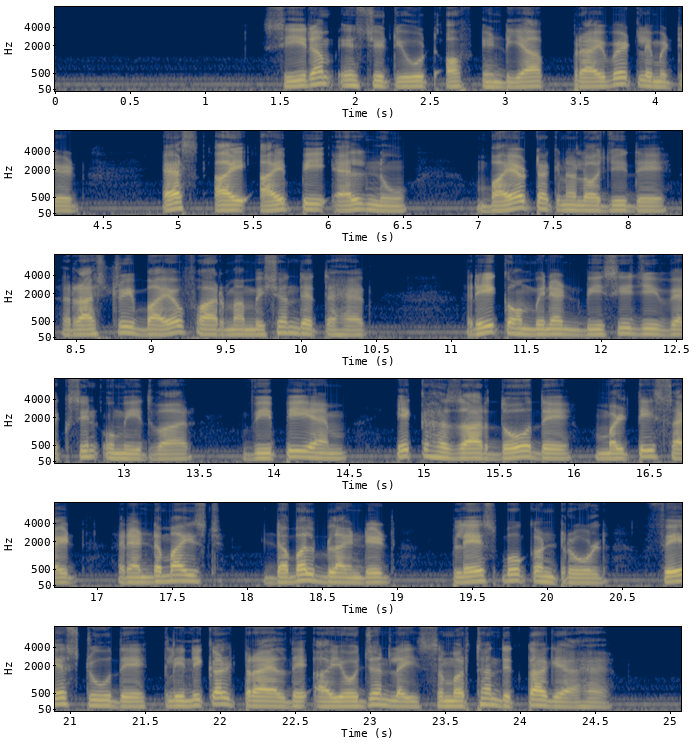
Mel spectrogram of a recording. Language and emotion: Punjabi, neutral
